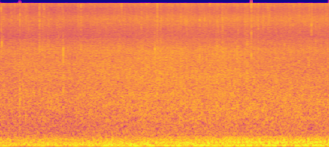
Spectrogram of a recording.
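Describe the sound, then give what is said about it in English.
Steady rain patters down, a dense hiss of drops striking a surface, with a low rumbling wash underneath and no voices. “Enjoy the pitter patter the drops. of the rain.”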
